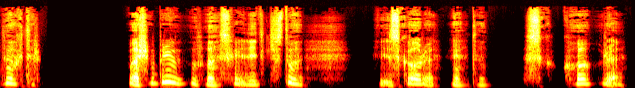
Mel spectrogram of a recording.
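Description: A man's voice: high voice, expressive, takes it slowly, vocal fry, a little mellow, slightly rough, dry recording, studio quality, pitched above the performer's own voice, heavily acted. A man playing a frantic, pleading poor captain. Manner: pleading, breaking voice. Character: desperate poor middle-aged retired army captain.

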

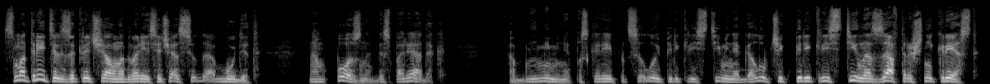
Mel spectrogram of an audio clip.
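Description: A feverish young man facing trial, pushing his words out in a raised, pleading voice, as a male reader puts him on. The recording is dry and close, with no room sound. He speaks with an audiobook's steady clarity. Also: medium pitch, normal speed, breathy edge, dry recording. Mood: urgent. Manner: impassioned, urgent, rises to desperate shouts. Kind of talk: audiobook character voice.

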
